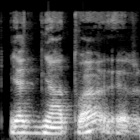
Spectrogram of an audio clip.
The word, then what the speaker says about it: Yajñātva: Yajñātva, no aspirated consonant, so it should be rather simple.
